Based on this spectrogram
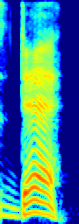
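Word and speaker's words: de (で): D-E. Not D-A-Y, huh? I wonder how many people like see this and they think like day. Let's like compare the pronunciation of those real quick. We have like the English word day, but this is de.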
